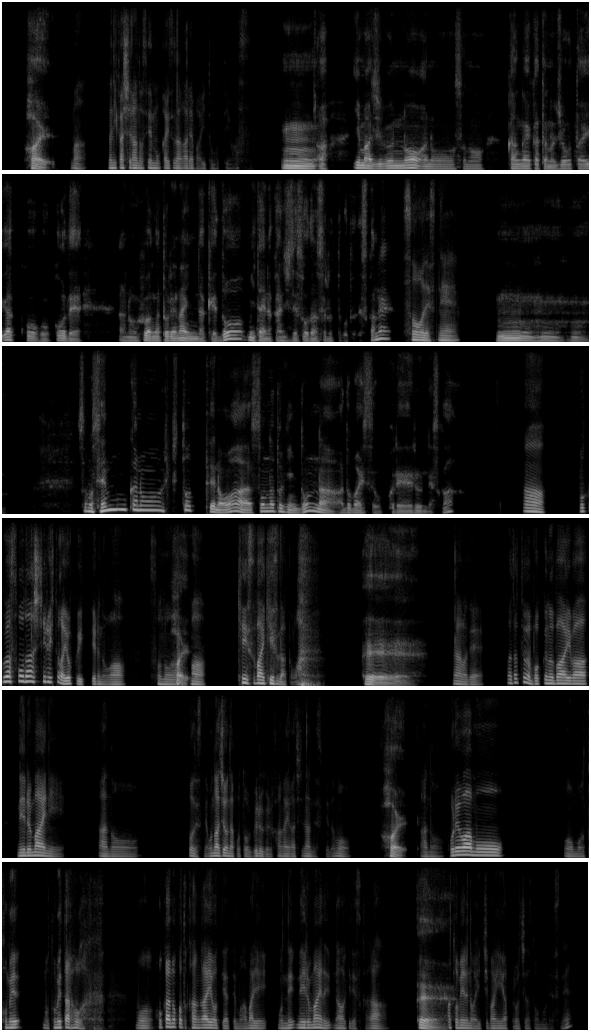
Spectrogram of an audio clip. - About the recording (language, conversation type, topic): Japanese, podcast, 不安なときにできる練習にはどんなものがありますか？
- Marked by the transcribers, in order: tapping; laughing while speaking: "ケースバイケースだとは"; laughing while speaking: "止めた方が"; chuckle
